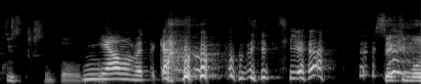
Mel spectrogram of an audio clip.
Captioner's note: laughs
